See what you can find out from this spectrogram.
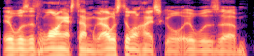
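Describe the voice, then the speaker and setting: A man's voice: sits low, little pitch movement, rapid-fire, smooth, no room sound, clean studio sound. A man in his thirties, a guest comedian, chatting in a laid-back, rambling way and swearing freely. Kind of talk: casual chat.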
